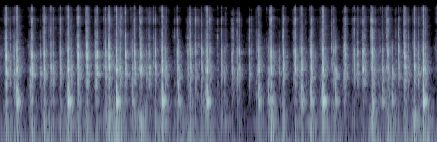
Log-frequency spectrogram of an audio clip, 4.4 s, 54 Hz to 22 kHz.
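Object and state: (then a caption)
Mechanical keyboard typing. Both hands type steadily with their fingertips on a KBD67 Lite 65% mechanical keyboard with a plastic case, translucent backlit PBT keycaps and stock Dinokey Mint linear switches, resting on a desk mat. The result is a quick, continuous patter of dozens of crisp, bright taps centred around 1 to 2 kHz, with almost no low end. Each tap dies away instantly.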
